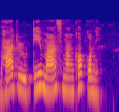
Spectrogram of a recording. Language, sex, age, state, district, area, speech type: Assamese, female, 30-45, Assam, Charaideo, rural, spontaneous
